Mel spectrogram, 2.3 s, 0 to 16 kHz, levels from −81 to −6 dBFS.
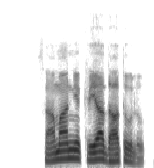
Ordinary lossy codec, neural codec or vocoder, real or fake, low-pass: Opus, 16 kbps; none; real; 14.4 kHz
